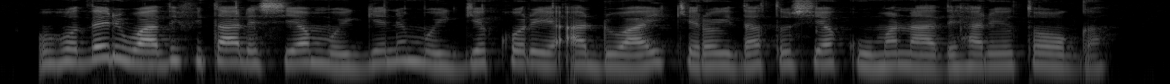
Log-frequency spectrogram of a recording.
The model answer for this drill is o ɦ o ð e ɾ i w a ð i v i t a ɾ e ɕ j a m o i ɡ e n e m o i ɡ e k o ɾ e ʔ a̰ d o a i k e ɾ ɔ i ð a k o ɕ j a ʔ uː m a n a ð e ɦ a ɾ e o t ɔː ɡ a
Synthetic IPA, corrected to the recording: o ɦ o ð e ɾ i w a ð i f i t a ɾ e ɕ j a m o i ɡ e n e m o i ɡ e k o ɾ e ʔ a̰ d o a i k e ɾ ɔ i ð a t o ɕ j a k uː m a n a ð e ɦ a ɾ e o t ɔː ɡ a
